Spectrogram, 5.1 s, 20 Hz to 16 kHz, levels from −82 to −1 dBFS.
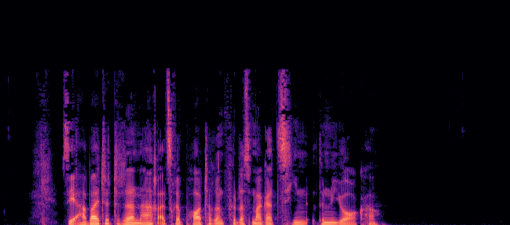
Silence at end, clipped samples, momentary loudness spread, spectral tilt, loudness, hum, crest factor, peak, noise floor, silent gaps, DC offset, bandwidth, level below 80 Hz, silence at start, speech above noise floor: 1.3 s; under 0.1%; 15 LU; -5.5 dB/octave; -21 LUFS; none; 20 dB; -2 dBFS; -74 dBFS; none; under 0.1%; 11.5 kHz; -46 dBFS; 0.4 s; 54 dB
